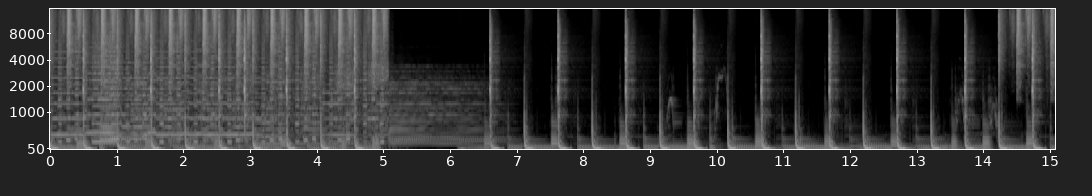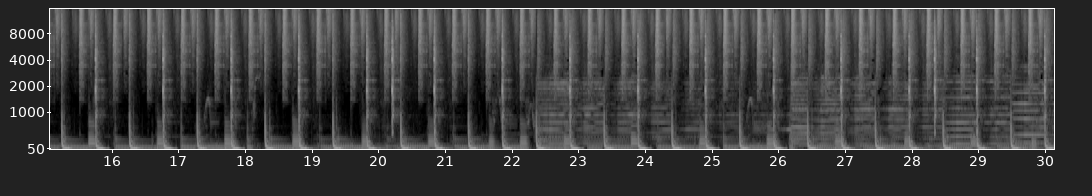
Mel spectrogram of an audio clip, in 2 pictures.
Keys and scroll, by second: 15.7 super+Up, 22.5 super+z.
